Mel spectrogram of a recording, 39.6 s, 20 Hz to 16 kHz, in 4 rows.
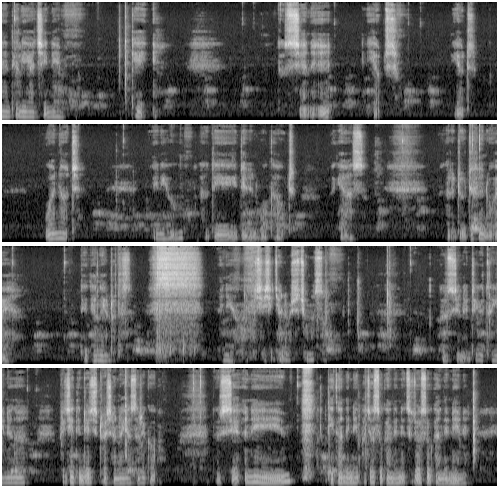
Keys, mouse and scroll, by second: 0.8 click, 2.4 k, 12.4 middle click, 20.0 middle click, 21.2 scroll down 1, 23.5 click, 26.2 ctrl+z, 26.8 ctrl+z, 28.1 middle click, 30.3 click, 32.1 c, 34.4 middle click, 36.3 shift+click.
